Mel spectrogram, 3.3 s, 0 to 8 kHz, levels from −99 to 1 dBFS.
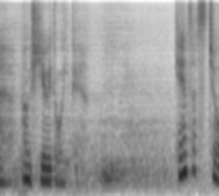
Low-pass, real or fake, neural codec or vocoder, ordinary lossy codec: none; fake; codec, 16 kHz, 0.3 kbps, FocalCodec; none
